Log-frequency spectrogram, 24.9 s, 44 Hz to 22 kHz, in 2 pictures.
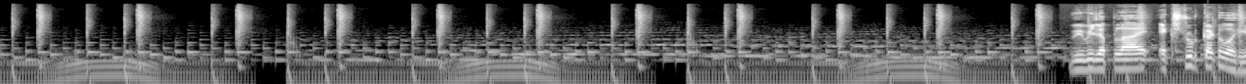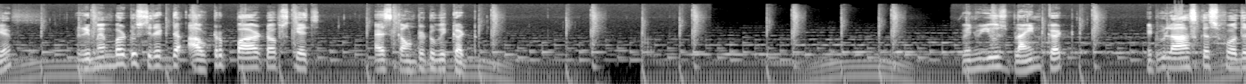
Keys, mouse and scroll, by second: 0.3 scroll down 1, 0.4 click, 1.3 click, 1.6 scroll up 1, 1.8 scroll down 2, 2.5 click, 3.5 click, 4.4 click, 5.7 click, 7.9 click, 10.5 click, 10.9 middle click, 11.8-12.3 scroll down 2, 12.3-12.7 scroll up 2, 13.9 click, 16.5-17.0 scroll down 2, 17.0 scroll up 1, 17.2 middle click, 18.9-19.5 scroll down 1, 19.7 middle click, 21.6 click, 24.8 click.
